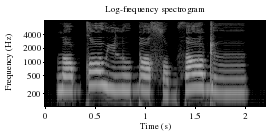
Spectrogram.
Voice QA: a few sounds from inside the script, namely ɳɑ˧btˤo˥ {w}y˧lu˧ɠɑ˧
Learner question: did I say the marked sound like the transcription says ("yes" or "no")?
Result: yes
